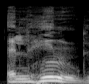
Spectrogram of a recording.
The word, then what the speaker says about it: El Hind: El Hind, il faut bien prononcer le ha.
